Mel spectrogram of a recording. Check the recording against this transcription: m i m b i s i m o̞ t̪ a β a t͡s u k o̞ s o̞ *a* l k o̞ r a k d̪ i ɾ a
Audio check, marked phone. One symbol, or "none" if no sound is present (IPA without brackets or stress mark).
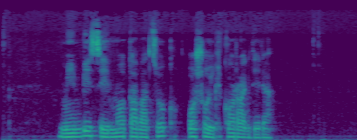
i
